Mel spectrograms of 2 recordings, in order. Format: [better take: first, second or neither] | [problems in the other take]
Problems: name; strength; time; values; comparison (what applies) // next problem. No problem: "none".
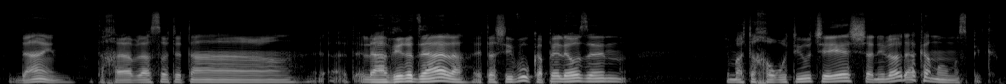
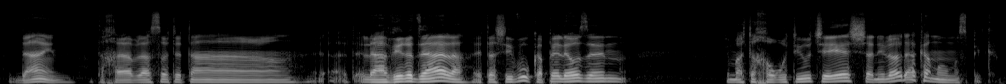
neither | none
